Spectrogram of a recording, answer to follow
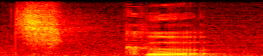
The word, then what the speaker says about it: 竹: 치크, 우리나라 말로는 죽 하니까 음으로 치크가 되는데요.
